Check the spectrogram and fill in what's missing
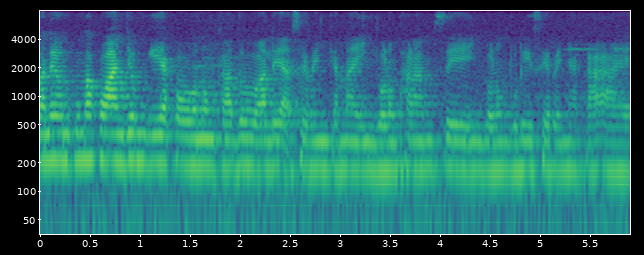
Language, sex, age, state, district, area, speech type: Santali, female, 45-60, Jharkhand, Bokaro, rural, spontaneous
